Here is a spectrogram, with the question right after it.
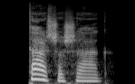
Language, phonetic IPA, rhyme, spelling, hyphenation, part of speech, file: Hungarian, [ˈtaːrʃɒʃaːɡ], -aːɡ, társaság, tár‧sa‧ság, noun, Hu-társaság.ogg
- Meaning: 1. company, party, companionship (a group of people) 2. company, corporation, association 3. society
